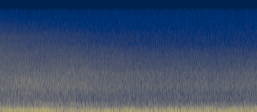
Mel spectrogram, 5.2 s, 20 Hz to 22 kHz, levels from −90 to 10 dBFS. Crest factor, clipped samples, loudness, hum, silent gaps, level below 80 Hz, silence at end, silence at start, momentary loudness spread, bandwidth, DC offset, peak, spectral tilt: 12 dB; under 0.1%; -31 LUFS; none; none; -28 dBFS; 0 s; 0 s; 5 LU; 11 kHz; under 0.1%; -16 dBFS; -7 dB/octave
